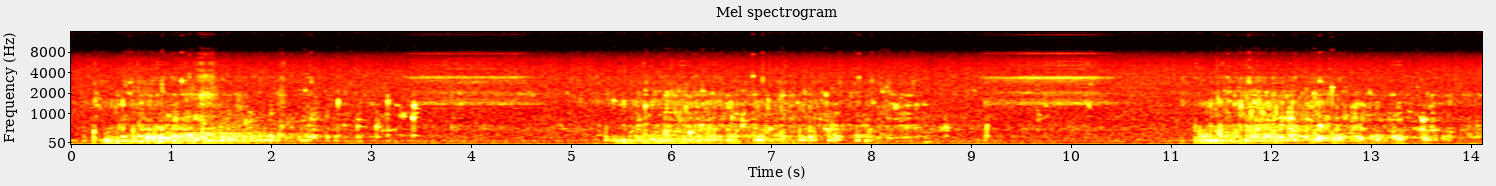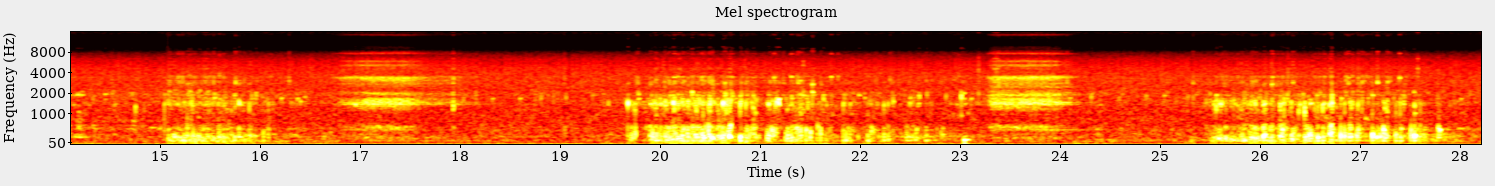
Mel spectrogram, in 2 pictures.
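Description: Scuba diver breathing through a regulator underwater: six bubbling exhalations, each one or two seconds long and coming every four to five seconds, with short hissing inhalations between them.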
